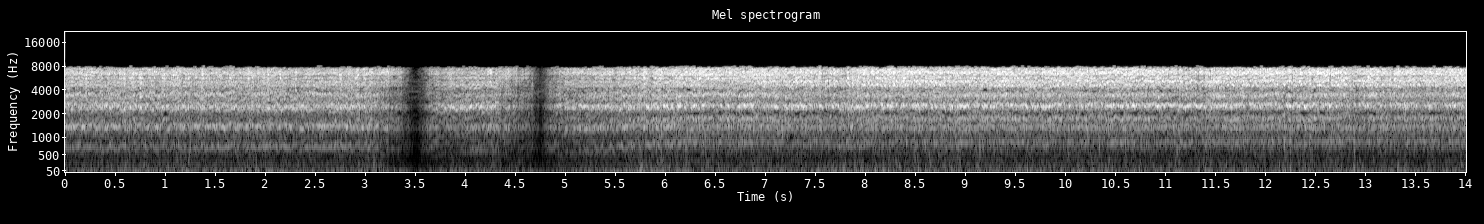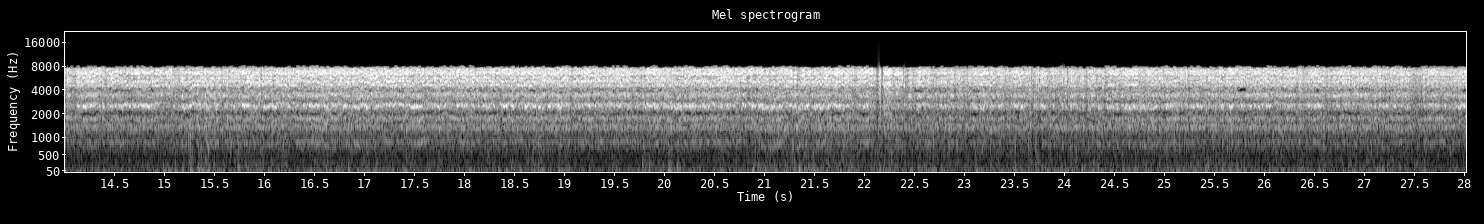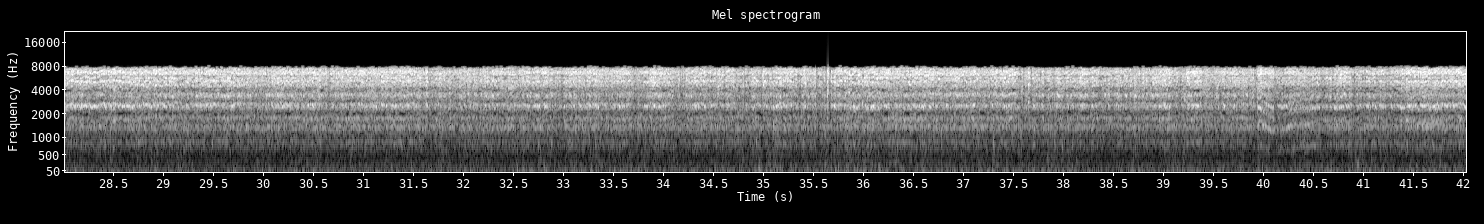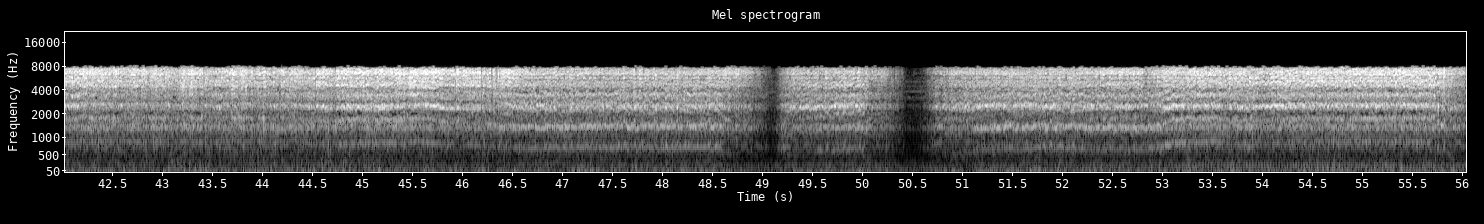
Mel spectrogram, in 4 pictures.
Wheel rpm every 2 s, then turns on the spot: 160, 140, 90, 200, 230, 230, 230, 230, 230, 240, 230, 230, 230, 230, 220, 230, 230, 230, 230, 230, 220, 230, 220, 190, 130, 90, 170, 210.
none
